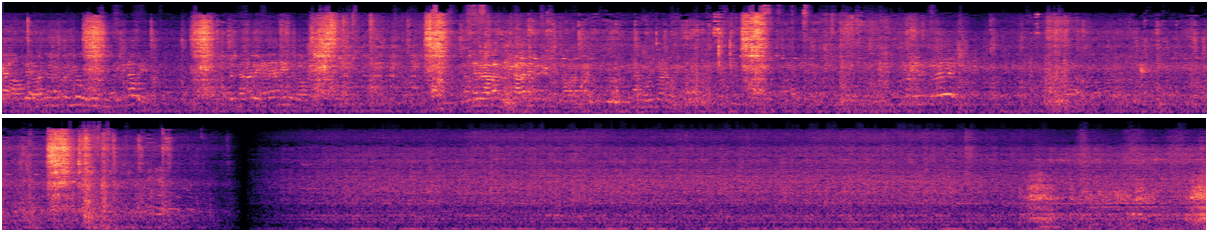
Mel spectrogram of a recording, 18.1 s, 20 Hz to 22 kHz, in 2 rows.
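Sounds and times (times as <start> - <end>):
irregular noisy clatter: 0.0 - 10.9, 15.9 - 18.0
machinery low rumble and hum: 10.9 - 18.0.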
